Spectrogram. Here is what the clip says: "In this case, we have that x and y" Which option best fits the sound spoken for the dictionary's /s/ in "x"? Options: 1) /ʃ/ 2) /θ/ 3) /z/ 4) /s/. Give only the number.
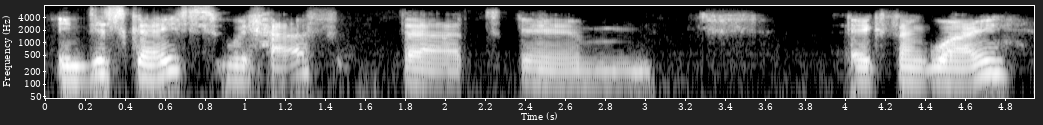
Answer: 2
